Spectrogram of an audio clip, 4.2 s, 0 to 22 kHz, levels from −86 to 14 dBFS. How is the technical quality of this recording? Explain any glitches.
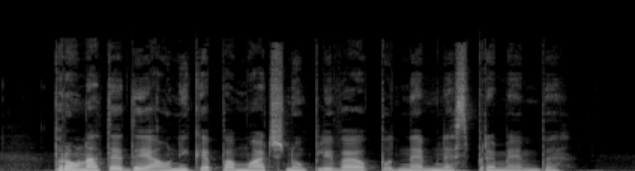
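No glitches or technical faults can be heard here.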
